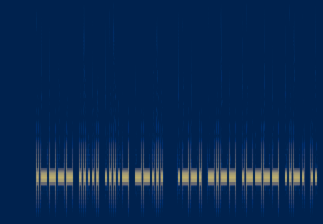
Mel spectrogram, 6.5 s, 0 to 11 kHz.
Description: Morse code, heard as a keyed tone, about 28 wpm, 700 Hz. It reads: 1547 PY1FI
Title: Worked All Europe DX Contest - QTC Exchange - 28wpm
